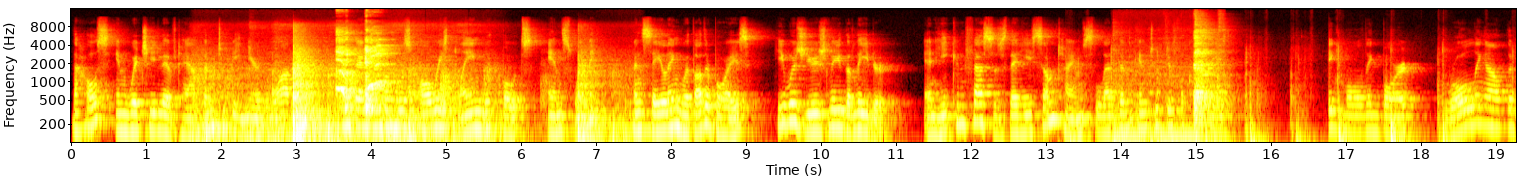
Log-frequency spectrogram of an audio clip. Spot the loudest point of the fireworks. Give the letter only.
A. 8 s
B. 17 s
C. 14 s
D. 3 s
D.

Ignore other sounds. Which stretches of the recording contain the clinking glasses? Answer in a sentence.
You can't hear the clinking glasses here.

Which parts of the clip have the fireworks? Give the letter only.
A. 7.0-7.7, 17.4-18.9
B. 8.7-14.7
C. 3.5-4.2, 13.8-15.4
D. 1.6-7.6
D.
